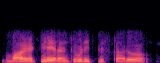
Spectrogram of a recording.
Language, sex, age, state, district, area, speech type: Telugu, male, 60+, Andhra Pradesh, Chittoor, rural, conversation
